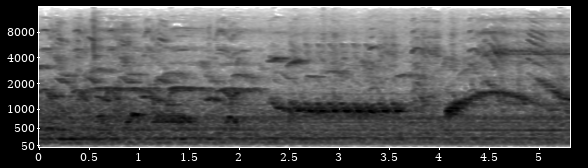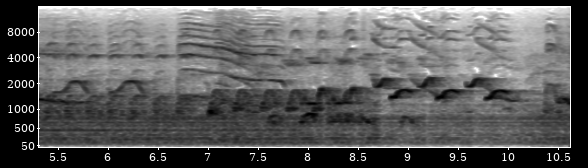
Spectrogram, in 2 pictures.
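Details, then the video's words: Laughingthrush in rich, varied song: a held wavering whistle, a broad arching note, then rapid high twittering and bouncy repeated phrases, with a persistent low hum. "Chim khướu mộc dở , a e thẩm giọng cực hay luôn"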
